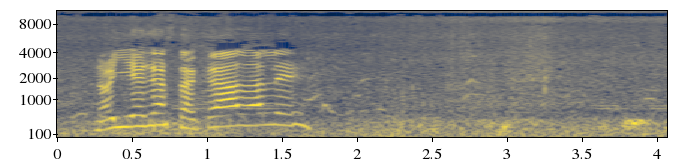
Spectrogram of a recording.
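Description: Water splashes as a child slides into a pool.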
